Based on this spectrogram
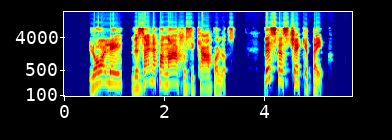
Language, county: Lithuanian, Kaunas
